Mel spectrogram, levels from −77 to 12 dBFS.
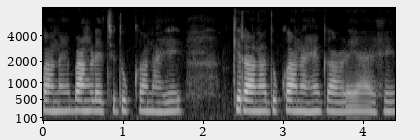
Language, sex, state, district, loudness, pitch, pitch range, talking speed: Marathi, female, Maharashtra, Gondia, -20 LUFS, 225 Hz, 220-230 Hz, 135 wpm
